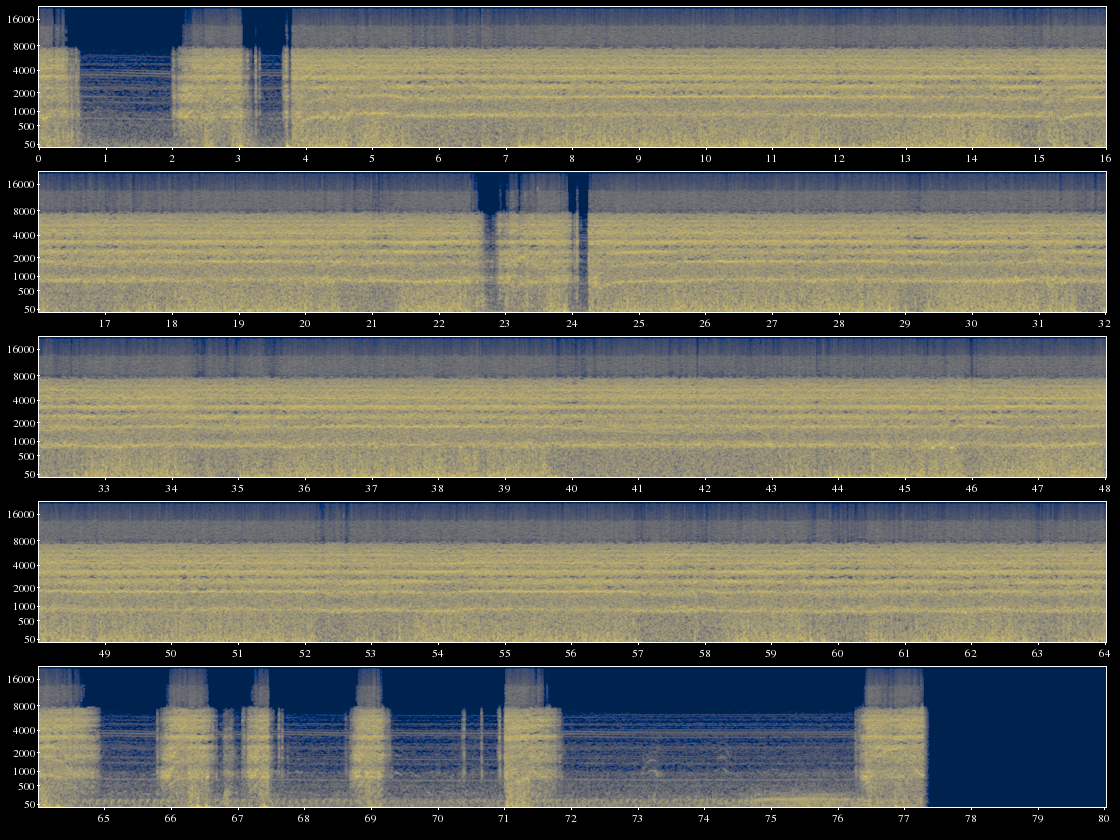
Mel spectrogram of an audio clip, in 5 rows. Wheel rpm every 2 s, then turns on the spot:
90, 70, 200, 230, 230, 230, 230, 220, 220, 230, 220, 130, 160, 230, 220, 210, 220, 220, 230, 230, 210, 220, 230, 220, 230, 230, 230, 230, 220, 220, 220, 220, 60, 30, 10, 30, 0, 0, 60, 0.
2-4 70-72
